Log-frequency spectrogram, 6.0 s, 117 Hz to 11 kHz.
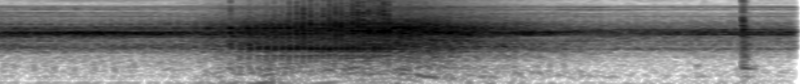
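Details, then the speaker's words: VAZ 2105 belt-driven engine after rebuild, bored pistons with grooved pistons: sharp rapid top-end knock starting near 2000–2500 rpm, fading higher; heard at head over cylinder 3, vanishes with cylinder 3 plug disconnected; cause undetermined. "все классно не троит только есть одно но сейчас заведу покажу и вот такой вот нехороший звук на оборотах больше он пропадает"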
